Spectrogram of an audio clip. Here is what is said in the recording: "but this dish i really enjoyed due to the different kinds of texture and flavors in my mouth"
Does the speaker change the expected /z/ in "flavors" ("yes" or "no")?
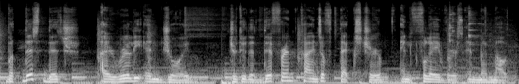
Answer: yes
